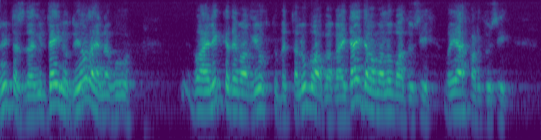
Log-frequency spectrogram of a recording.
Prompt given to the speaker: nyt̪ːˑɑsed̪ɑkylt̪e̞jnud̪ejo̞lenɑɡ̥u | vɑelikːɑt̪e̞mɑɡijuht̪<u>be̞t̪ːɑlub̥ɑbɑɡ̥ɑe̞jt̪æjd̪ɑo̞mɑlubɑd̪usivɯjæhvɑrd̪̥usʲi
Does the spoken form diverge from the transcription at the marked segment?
no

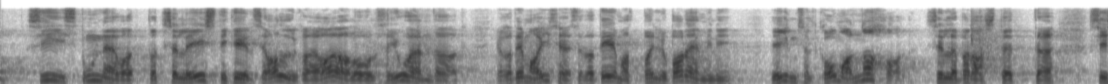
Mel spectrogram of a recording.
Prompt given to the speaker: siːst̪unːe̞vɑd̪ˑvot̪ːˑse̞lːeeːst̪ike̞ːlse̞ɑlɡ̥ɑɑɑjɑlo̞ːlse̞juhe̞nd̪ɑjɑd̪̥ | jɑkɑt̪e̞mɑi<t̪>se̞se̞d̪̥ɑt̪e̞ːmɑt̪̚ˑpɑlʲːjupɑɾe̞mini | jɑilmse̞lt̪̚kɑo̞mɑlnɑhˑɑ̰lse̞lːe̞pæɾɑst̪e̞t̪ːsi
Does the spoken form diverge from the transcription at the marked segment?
yes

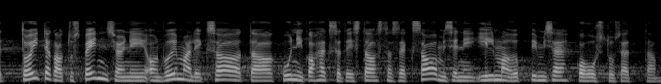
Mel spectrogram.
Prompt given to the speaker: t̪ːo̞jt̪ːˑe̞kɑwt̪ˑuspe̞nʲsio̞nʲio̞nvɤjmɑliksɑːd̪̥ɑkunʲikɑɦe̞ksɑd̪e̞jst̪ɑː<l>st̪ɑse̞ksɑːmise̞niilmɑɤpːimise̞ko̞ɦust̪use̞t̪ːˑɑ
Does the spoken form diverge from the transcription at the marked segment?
yes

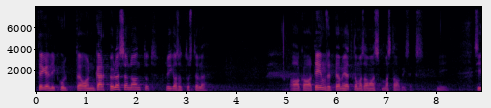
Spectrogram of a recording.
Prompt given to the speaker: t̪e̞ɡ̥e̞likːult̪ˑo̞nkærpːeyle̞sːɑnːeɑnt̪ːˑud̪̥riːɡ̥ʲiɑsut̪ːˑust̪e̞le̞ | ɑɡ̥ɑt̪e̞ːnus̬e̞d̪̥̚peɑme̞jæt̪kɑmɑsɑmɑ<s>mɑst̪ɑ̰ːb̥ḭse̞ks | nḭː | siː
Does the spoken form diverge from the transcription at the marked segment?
no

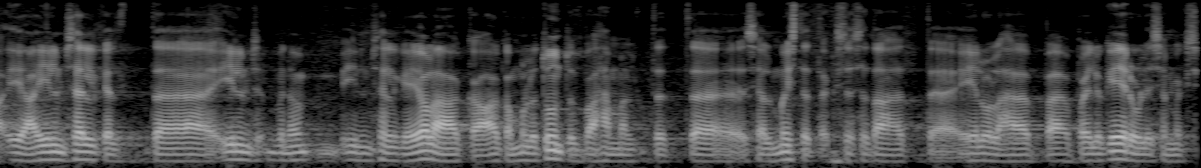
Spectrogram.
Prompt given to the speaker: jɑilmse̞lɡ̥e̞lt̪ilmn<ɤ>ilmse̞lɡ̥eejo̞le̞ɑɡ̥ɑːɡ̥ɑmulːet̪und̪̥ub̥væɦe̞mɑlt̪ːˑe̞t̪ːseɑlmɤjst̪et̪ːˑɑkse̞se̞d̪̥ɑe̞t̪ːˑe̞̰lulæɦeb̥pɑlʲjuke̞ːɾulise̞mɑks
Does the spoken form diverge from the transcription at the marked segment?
yes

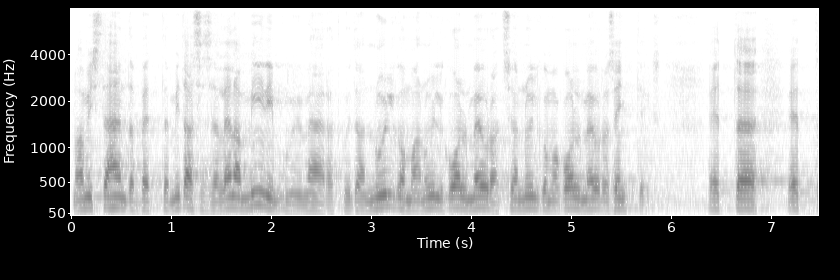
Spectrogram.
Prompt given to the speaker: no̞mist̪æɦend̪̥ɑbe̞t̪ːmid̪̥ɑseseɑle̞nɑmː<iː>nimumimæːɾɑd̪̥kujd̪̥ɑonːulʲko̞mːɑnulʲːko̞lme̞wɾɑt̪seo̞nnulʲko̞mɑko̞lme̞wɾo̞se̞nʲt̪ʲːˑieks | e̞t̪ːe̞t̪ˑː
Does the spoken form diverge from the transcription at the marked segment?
no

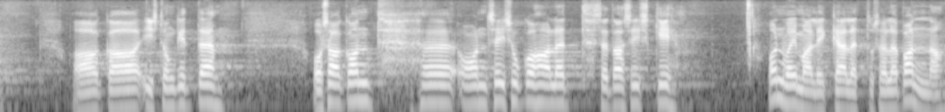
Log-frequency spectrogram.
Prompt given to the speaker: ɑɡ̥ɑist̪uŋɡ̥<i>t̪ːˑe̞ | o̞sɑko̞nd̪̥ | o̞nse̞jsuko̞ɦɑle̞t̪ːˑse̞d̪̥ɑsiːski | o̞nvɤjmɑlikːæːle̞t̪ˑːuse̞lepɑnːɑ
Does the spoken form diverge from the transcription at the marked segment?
no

